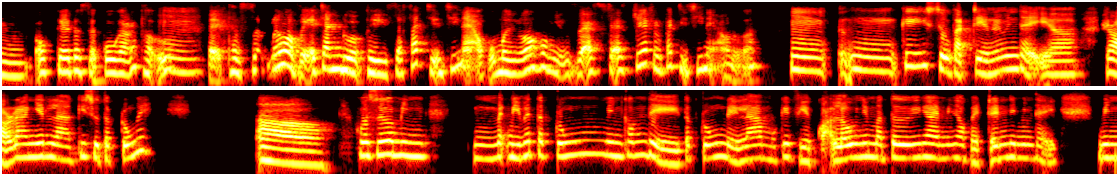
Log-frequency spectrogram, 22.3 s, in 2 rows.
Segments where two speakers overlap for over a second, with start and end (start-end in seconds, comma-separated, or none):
none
